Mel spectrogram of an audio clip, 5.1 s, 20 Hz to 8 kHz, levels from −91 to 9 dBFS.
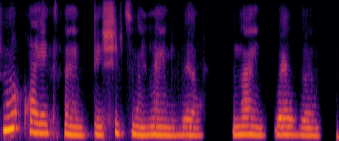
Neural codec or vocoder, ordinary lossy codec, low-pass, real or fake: codec, 16 kHz, 1 kbps, FreqCodec, smaller model; none; none; fake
